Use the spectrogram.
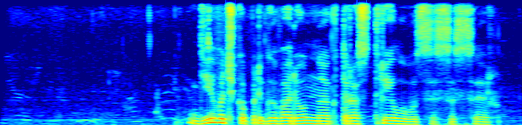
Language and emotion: Russian, neutral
